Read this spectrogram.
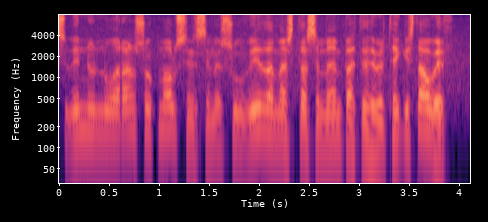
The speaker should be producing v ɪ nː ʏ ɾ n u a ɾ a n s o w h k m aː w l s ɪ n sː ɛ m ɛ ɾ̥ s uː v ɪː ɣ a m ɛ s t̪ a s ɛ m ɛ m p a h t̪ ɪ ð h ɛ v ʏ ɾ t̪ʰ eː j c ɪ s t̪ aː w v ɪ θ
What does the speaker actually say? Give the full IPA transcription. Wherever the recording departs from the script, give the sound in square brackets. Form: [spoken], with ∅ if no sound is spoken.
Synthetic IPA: v ɪ nː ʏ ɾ n u a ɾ a n s o w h k m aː w l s ɪ n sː ɛ m ɛ ɾ̥ s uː v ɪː [ð] a m ɛ s t̪ a s ɛ m ɛ m p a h t̪ ɪ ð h ɛ v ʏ ɾ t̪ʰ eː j c ɪ s t̪ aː w v ɪ θ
